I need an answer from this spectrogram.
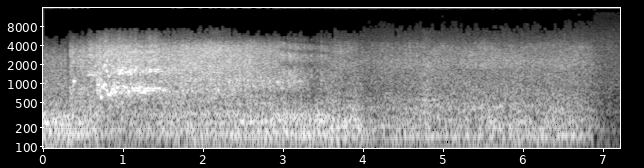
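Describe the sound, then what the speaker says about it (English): A car braking suddenly, its tires skidding and squealing loudly on the road, alone with no talk, then fading slightly toward the end. "When this car stopped suddenly, the driver behind was caught off guard and swerved into your path."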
